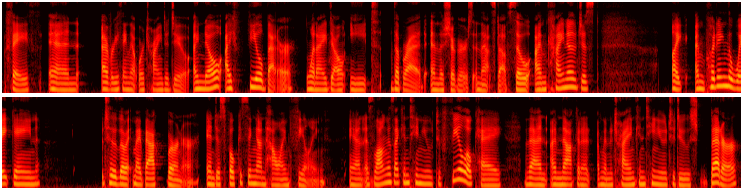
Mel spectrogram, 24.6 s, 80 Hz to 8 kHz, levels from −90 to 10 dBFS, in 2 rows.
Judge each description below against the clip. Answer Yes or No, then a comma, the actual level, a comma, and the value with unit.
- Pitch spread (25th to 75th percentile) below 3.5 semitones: Yes, average, 2.8 semitones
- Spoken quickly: No, average, 175 wpm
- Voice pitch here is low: No, medium, 165 Hz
